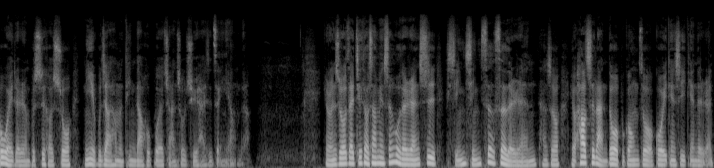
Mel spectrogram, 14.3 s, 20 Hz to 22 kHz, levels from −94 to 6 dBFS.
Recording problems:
garbled, watery; slightly
abrupt cut into speech; at the start

